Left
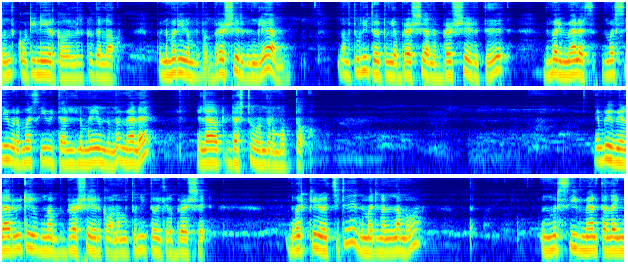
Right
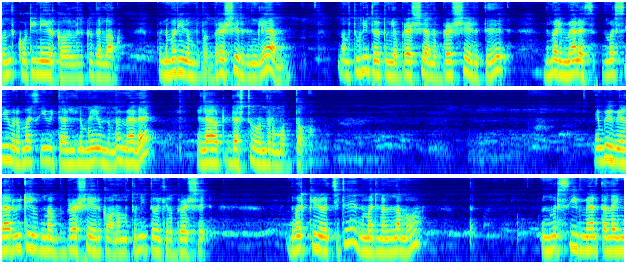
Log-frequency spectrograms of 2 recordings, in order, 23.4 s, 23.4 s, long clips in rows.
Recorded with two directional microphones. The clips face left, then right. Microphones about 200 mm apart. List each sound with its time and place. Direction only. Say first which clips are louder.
0.0 s speech: left 5 dB; 30° left (ahead or behind)
15.2 s speech: left 5 dB; 30° left (ahead or behind)
19.2 s speech: left 6 dB; 35° left (ahead or behind)
21.4 s a sound: left 4 dB; 35° left (ahead or behind)
22.3 s speech: left 6 dB; 30° left (ahead or behind)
